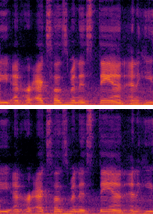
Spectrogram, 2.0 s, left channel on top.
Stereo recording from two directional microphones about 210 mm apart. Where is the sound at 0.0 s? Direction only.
35° left (ahead or behind).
